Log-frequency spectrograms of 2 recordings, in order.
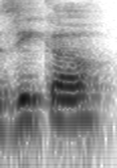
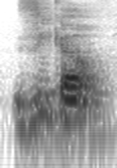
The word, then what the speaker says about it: Zico: He's now going by the name of Zico. Zico. Rhymes with my dog, Miko.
